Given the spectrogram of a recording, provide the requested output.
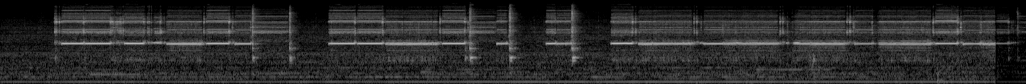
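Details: Failed 1TB Toshiba hard drive from a DVR that failed due to bad HDD, powered up before teardown: irregular bursts of high-pitched beeping over a faint hum, not spinning up properly; failed drive.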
